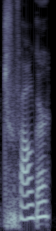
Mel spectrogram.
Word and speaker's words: Trafalgar: Am I saying that right? Trafalgar? – Mm-hmm.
